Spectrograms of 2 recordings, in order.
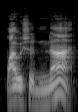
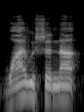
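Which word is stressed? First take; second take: Not; none. First: The word "not" carries strong emphasis. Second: The words are read evenly, without special emphasis. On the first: The speaker calls it right. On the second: The speaker calls it wrong.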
